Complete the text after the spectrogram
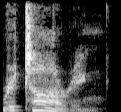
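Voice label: "retiring", British English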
